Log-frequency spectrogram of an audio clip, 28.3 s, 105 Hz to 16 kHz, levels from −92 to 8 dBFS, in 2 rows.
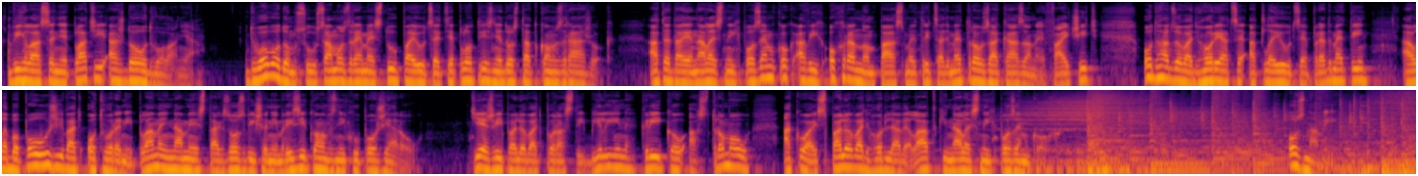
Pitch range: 120-150 Hz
